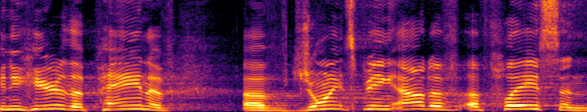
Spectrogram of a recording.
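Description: Against a quiet background, a raised, projected voice rings out with a bright, sharp tone and lively intonation. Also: man. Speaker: missions pastor. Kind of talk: sermon. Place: church. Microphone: headset.

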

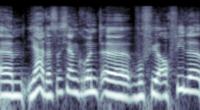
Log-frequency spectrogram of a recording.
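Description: The background stays quiet while a man talks with ordinary pitch variation. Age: 40s. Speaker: podcast host. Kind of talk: casual chat. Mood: relaxed, friendly. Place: studio. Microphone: studio mic.

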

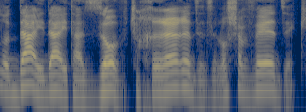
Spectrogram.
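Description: This very clean recording, with a silent background, captures a woman speaking. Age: 30s. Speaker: sister of a hostage, advocate. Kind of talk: interview.

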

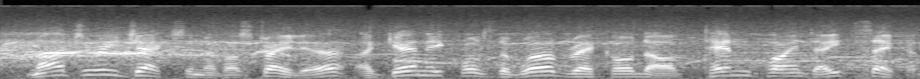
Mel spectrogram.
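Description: Over noticeable background noise, a man with a high pitch and lively intonation speaks at a moderate pace. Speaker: newsreel commentator. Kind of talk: 1950 newsreel sports commentary. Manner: brisk, clipped, formal announcer delivery.

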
